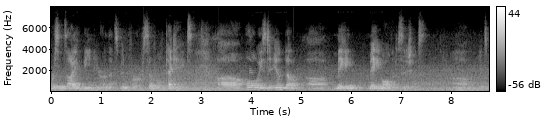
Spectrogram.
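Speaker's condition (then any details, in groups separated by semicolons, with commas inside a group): No condition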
